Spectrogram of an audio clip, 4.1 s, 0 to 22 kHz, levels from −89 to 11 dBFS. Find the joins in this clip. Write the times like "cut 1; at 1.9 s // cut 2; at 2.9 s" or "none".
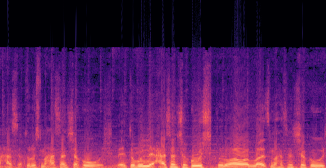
none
